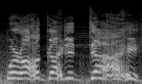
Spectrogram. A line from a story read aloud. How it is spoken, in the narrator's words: screamed a man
